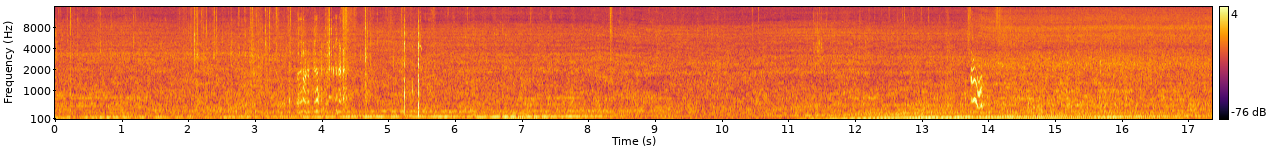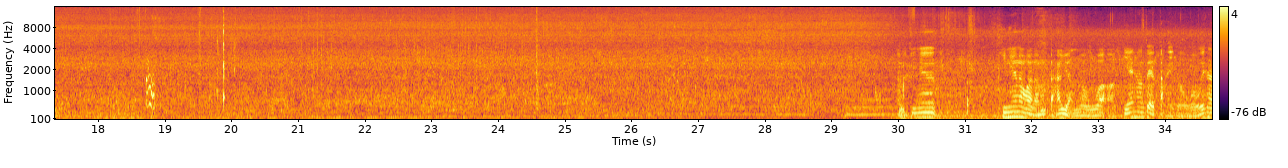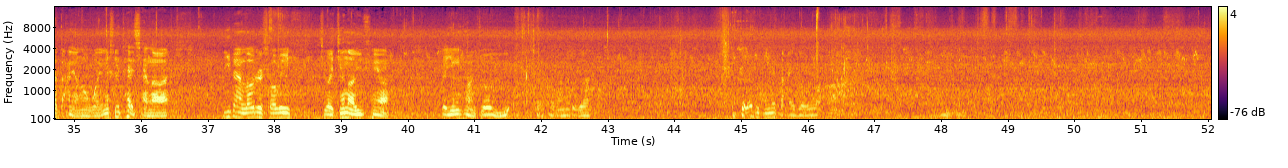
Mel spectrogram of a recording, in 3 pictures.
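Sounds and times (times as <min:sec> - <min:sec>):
low drone: 0:00.0 - 0:52.0
outdoor hiss: 0:00.0 - 0:52.0
dog yelping: 0:13.7 - 0:14.1, 0:18.7 - 0:19.0.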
